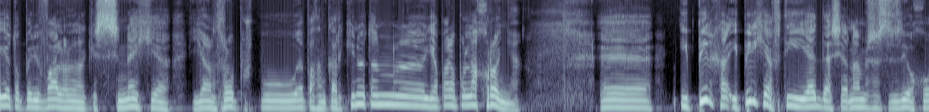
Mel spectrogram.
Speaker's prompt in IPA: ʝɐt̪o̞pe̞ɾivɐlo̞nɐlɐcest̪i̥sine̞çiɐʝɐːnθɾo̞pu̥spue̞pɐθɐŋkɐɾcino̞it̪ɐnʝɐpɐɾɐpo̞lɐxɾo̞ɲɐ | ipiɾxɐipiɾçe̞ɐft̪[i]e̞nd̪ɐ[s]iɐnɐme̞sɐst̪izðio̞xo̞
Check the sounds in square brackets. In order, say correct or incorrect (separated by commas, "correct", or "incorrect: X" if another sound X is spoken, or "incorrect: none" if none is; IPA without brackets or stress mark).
incorrect: iː, correct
